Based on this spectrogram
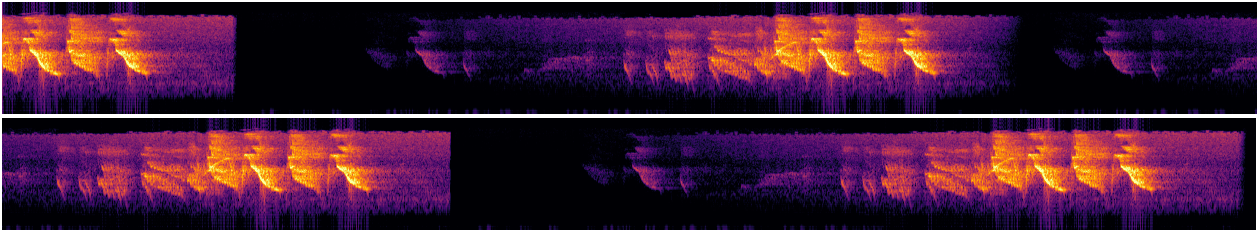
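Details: White-browed laughingthrush (Garrulax sannio) gives harsh, scratchy chattering bursts about a second and a half long, repeated every three to four seconds against a quiet background.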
